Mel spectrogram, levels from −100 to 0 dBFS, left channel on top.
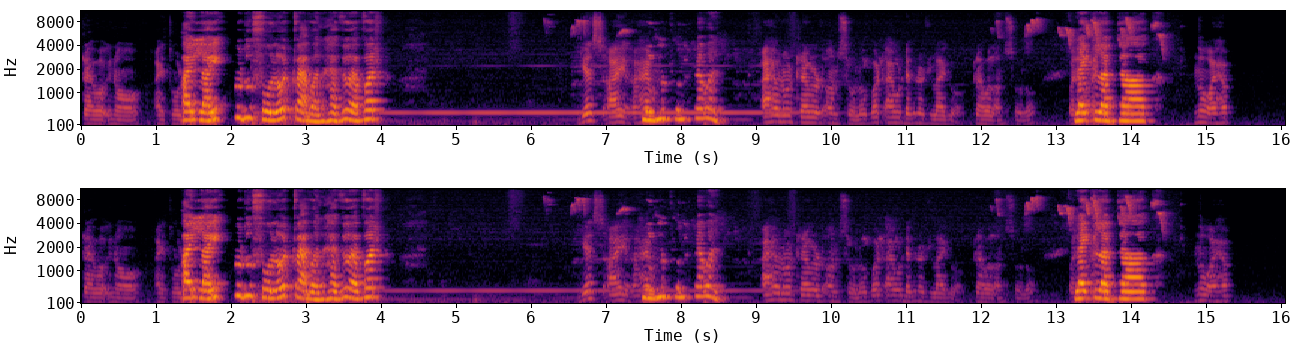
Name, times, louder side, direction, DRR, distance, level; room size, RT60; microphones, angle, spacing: voice 1, 0.0-1.6 6.5-7.7 9.0-12.7 13.2-13.6 14.8-15.3, left 5 dB, 65° left, 0.5 m, -45 dB
voice 2, 1.3-4.0 7.5-8.6 13.2-14.4, equal, 5° left, 0.3 m, -26 dB
sound 1, 2.2-10.2, left 7 dB, 85° left, 1.0 m, -52 dB
sound 2, 6.1-6.3 6.5-6.8 7.1-7.5 7.9-8.7 9.1-9.2 10.2-10.9 12.1-12.3 12.6-14.5, right 2 dB, 10° right, 1.3 m, -46 dB
3.0 x 2.1 x 3.9 m
head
